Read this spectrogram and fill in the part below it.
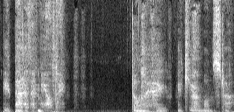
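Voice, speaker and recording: A woman playing a monstrous huntress near death in a gothic audio drama, husky and breathy, speaking in a slow, halting, weary way. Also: lowish voice, steady tone, noisy background. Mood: weak, tender. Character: dying monstrous hunter woman, bitter yet tender kin.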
